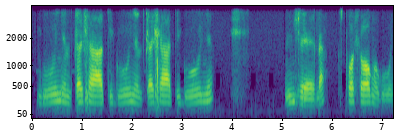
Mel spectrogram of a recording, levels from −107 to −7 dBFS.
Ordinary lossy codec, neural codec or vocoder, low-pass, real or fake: none; none; 3.6 kHz; real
